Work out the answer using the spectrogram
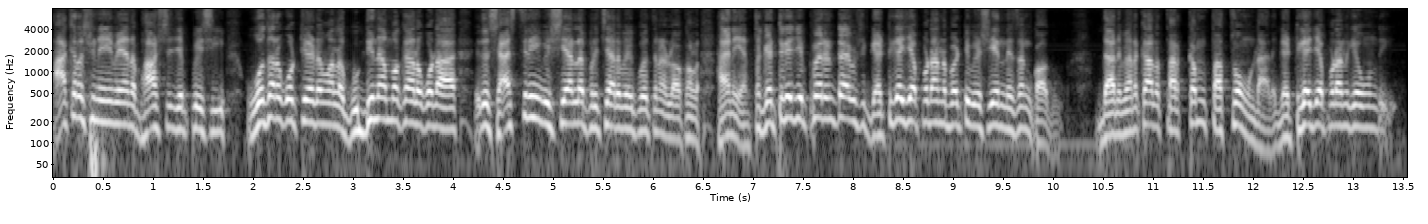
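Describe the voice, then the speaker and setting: Older man giving a lively spiritual discourse. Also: fast talker. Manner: expressive, rising and falling in pitch and volume, quoting and chanting verses. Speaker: spiritual speaker. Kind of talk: Telugu religious discourse.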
